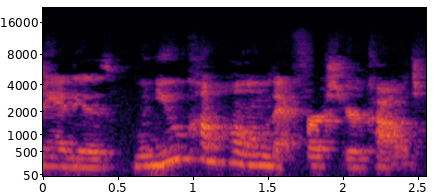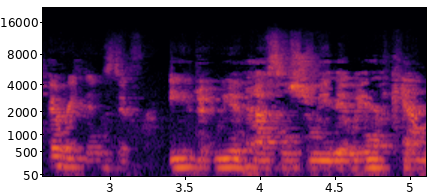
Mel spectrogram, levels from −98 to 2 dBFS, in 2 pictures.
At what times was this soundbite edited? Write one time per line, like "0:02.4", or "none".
0:03.3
